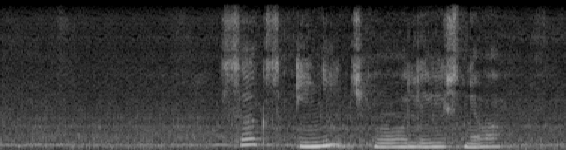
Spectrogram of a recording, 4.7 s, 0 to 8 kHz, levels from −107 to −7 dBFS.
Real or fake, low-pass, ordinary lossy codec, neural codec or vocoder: fake; none; none; codec, 16 kHz, 8 kbps, FunCodec, trained on LibriTTS, 25 frames a second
